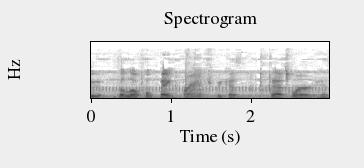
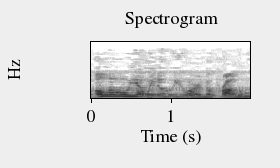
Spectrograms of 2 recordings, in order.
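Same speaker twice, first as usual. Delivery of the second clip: high, loud burst of recognition; eager recognition; 14 semitones higher, 7 dB louder than usual. Retold or imitated. Bank staff greet the expected mother, in eager recognition. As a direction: imitate staff suddenly remembering, pitched way up.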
